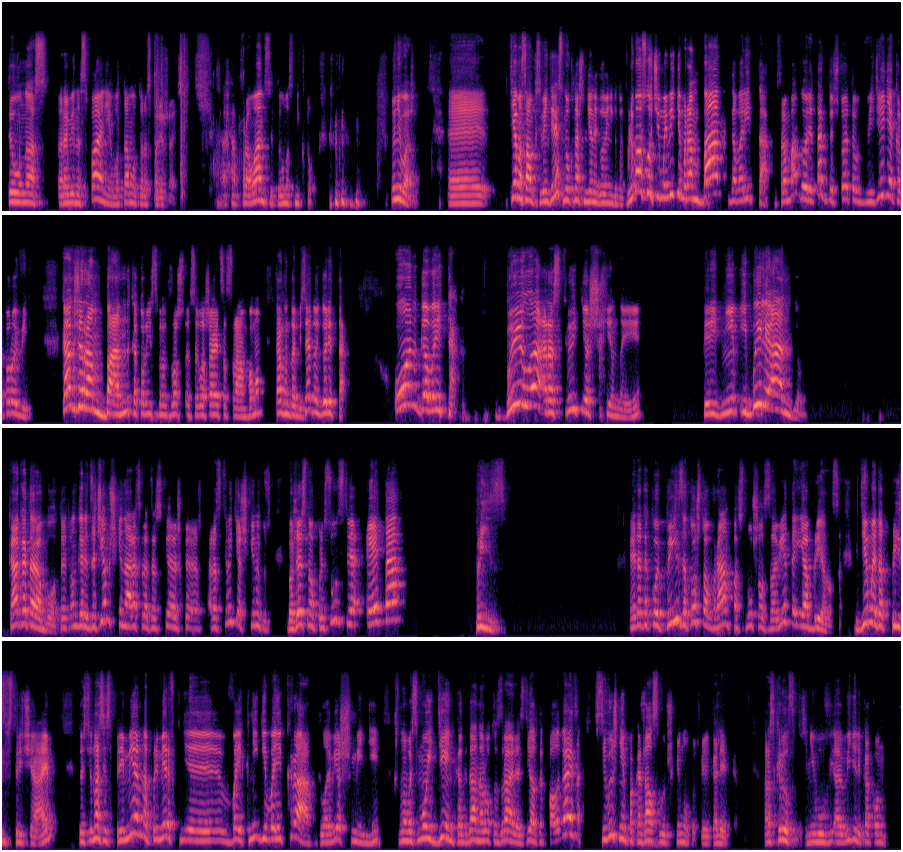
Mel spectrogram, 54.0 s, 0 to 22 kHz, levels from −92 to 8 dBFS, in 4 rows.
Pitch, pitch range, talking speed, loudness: 200 Hz, 165-235 Hz, 160 wpm, -25 LUFS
